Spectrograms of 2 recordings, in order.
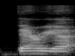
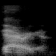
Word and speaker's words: Daria: So I apologize to Daria because her name is actually pronounced Daria and not Daria.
